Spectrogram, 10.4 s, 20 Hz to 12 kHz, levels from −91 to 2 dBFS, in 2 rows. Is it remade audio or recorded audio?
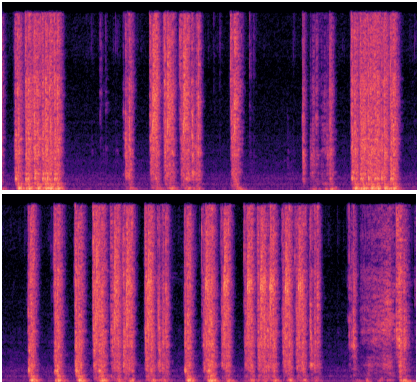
recorded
